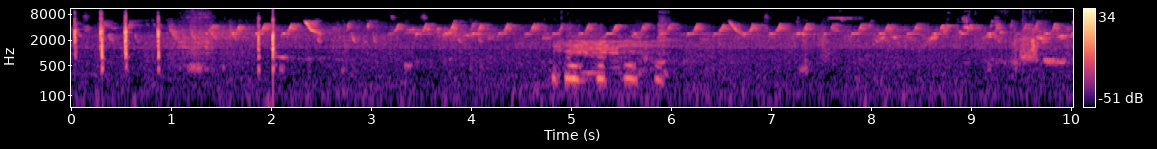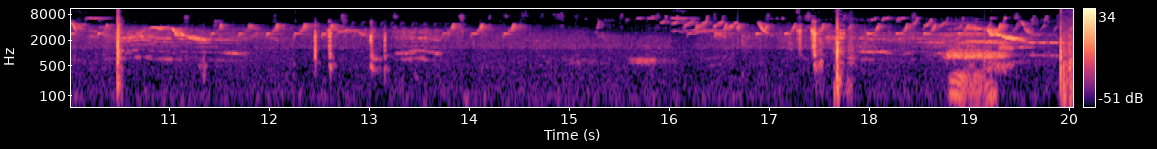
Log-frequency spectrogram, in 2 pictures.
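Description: Small bird chirping in rapid, even series of short high notes, pausing briefly a few seconds before the end and then resuming. A few sharp clicks sound over it.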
